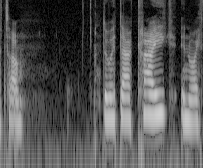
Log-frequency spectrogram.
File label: "craig", Welsh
